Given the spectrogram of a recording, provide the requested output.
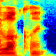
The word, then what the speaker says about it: Lachlan: But you're actually able to say it correctly, so feel free to say Lachlan.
